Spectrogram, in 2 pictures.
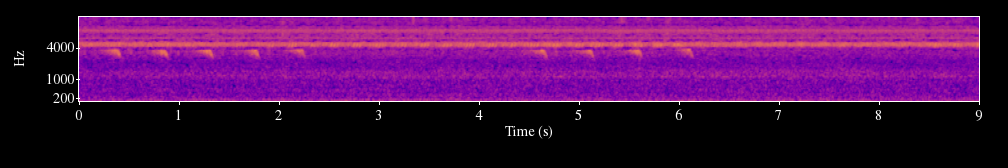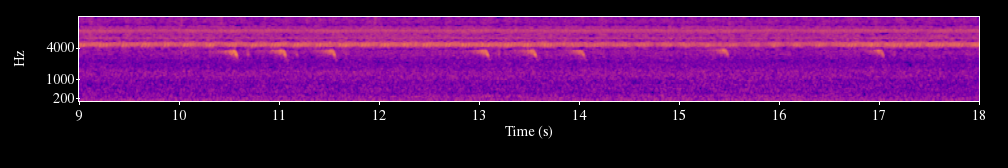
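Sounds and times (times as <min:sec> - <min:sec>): insect high trill: 0:08.7 - 0:18.0.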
